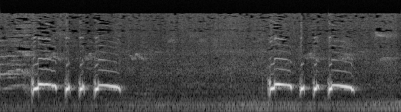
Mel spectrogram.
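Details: A white zebra dove (perkutut) gives two loud bursts of its soft rolling song, each a quick stutter of four bubbling coos, about two seconds apart.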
